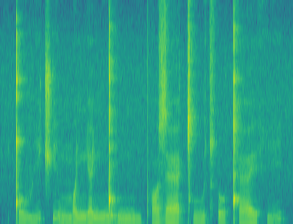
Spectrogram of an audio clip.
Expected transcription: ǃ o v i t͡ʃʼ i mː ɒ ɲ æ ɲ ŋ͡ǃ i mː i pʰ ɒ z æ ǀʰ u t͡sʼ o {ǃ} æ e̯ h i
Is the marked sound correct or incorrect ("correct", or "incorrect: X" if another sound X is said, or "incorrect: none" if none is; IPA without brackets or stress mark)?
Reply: incorrect: ǃʰ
